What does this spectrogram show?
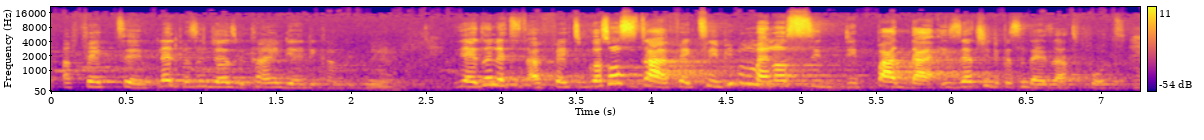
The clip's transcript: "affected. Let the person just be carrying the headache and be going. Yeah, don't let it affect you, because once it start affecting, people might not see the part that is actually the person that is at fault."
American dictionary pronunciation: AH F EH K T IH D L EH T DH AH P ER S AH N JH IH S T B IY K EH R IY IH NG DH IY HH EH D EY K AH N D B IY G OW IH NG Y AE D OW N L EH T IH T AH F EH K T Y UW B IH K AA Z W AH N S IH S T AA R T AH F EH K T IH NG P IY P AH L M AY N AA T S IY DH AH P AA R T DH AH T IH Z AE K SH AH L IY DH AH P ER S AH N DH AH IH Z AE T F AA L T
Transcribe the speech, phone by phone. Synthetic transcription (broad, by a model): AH F EH K T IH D L EH T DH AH P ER S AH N JH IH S B IY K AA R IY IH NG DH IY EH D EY K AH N B IY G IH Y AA D OW N L EH T IH T AH F EH K T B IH K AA S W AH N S IH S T AA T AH F EH K T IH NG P IY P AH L M AY N AA T S IY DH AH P AA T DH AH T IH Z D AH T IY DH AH P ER S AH N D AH IH Z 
